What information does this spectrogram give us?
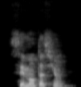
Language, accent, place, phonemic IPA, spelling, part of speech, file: French, France, Lyon, /se.mɑ̃.ta.sjɔ̃/, cémentation, noun, LL-Q150 (fra)-cémentation.wav
- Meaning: carburizing, cementation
